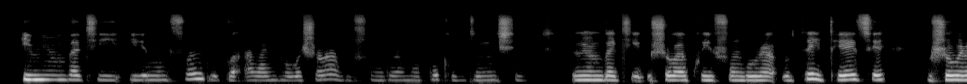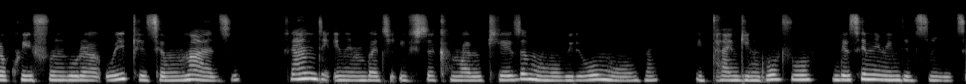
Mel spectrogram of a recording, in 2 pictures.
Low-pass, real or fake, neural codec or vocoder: 10.8 kHz; fake; codec, 32 kHz, 1.9 kbps, SNAC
